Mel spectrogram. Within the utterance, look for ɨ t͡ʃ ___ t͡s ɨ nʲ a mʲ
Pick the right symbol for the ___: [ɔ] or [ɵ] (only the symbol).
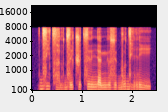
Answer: ɵ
